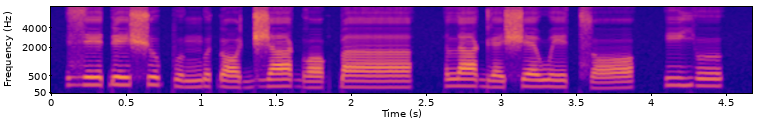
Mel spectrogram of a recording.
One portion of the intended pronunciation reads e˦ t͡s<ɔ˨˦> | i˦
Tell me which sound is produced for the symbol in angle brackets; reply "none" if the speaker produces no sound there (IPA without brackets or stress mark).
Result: ɔ˨˦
